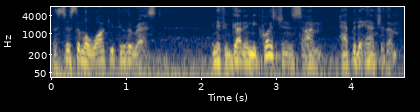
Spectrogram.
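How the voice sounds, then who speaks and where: A man's voice: on the low side, fairly quick, a little mellow, slight background noise, close to an everyday voice. A male actor playing an assured military recruiter in a space game, with a folksy, persuasive manner. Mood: helpful. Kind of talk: video game dialogue.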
